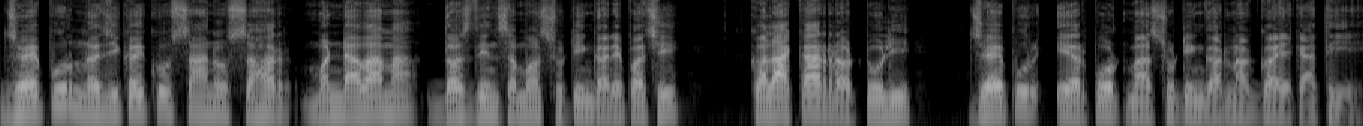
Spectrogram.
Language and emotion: Nepali, neutral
